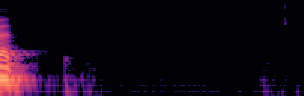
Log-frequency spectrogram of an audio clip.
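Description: A man's voice finishing a word, then near silence during a pause, broken only by a faint click or two.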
